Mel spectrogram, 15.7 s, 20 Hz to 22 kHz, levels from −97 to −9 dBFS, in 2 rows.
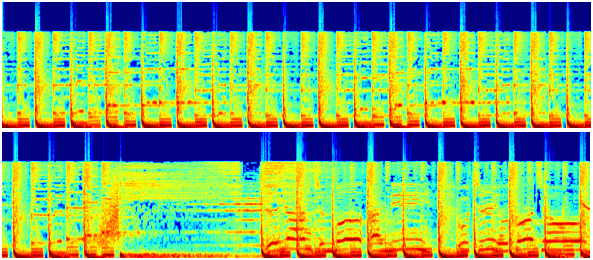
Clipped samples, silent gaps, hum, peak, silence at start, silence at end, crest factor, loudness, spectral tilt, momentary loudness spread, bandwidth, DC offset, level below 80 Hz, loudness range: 0.4%; none; none; 0 dBFS; 0 s; 0 s; 10 dB; -11 LUFS; -5 dB/octave; 4 LU; 8.8 kHz; under 0.1%; -16 dBFS; 3 LU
